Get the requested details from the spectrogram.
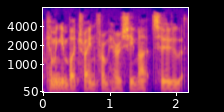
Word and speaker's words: Hiroshima: So, like, I believe the correct way to say Hiroshima is that way rather than Hiroshima, which is often how we would have said it in the West.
